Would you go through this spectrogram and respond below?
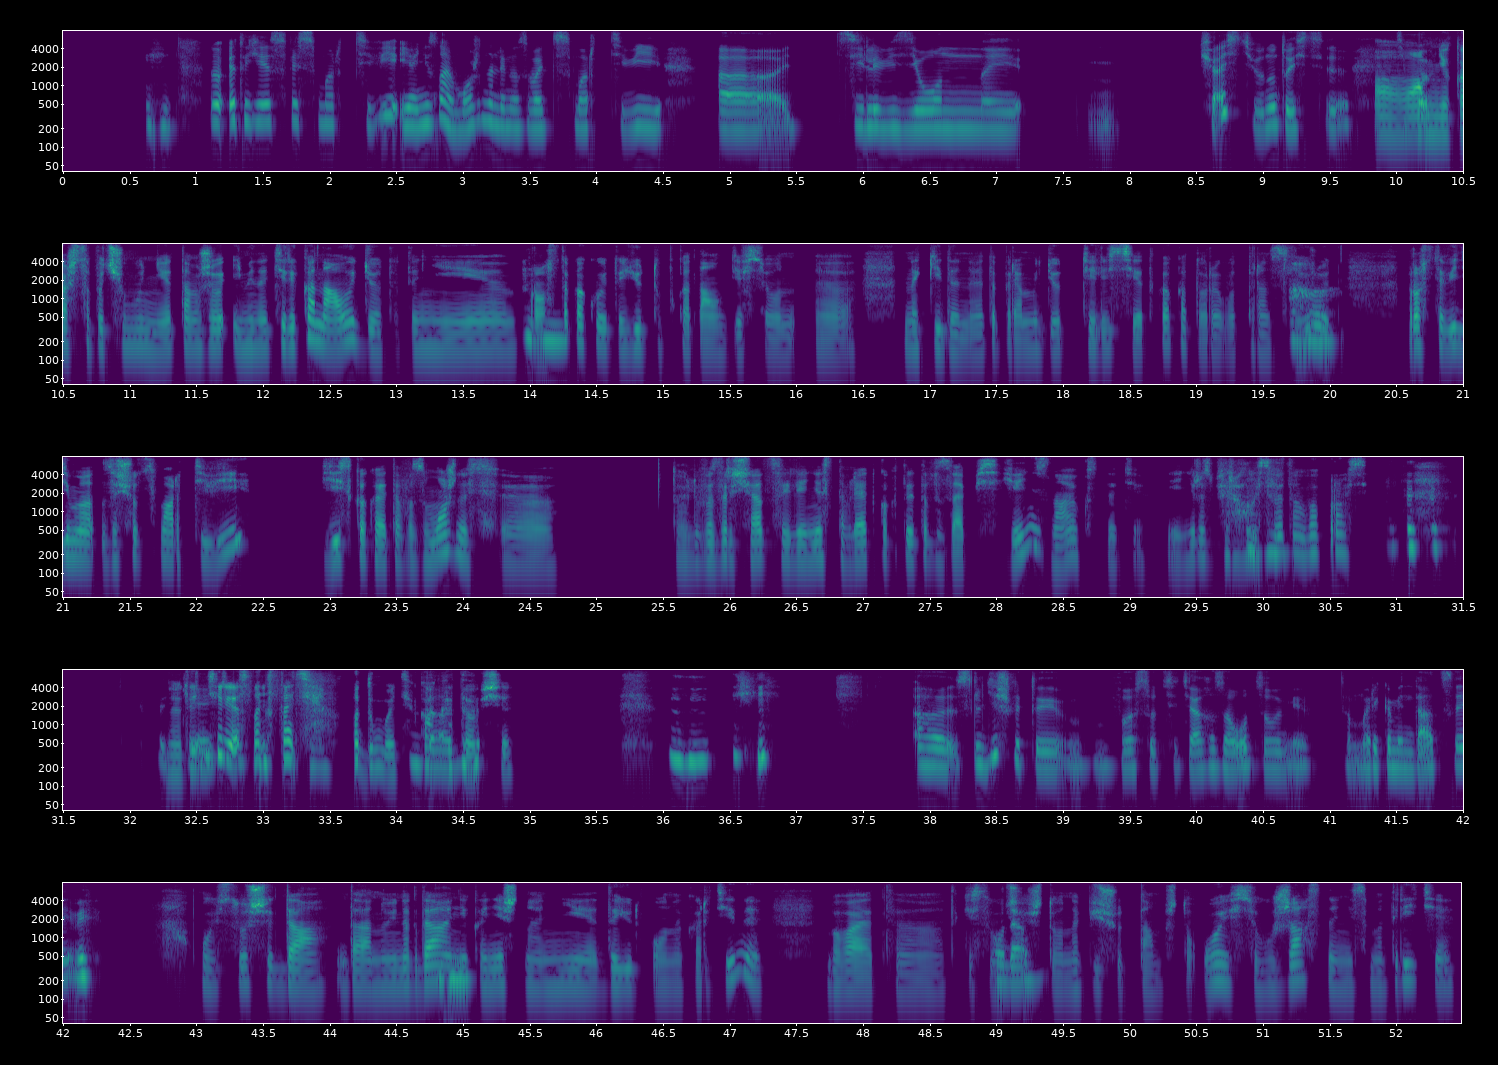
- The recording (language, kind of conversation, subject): Russian, podcast, Как социальные сети влияют на то, что люди смотрят по телевизору?
- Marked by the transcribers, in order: tapping; laughing while speaking: "не разбиралась"; laugh; laughing while speaking: "кстати"; laughing while speaking: "да-да"; chuckle; chuckle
